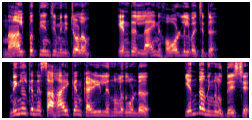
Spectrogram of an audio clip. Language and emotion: Malayalam, angry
